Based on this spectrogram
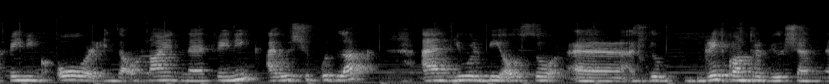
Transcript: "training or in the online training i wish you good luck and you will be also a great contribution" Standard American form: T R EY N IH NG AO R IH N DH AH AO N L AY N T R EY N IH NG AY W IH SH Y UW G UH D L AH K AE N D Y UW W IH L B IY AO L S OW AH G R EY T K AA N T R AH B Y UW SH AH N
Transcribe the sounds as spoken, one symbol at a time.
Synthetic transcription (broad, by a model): T R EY N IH NG AO R IH N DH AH AO N L AY N T R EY N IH NG AY W IH SH Y UW G UH D L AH K AE N D Y UW W IH L B IY AO L S OW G G R EY T K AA N T R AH B Y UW SH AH N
